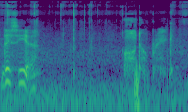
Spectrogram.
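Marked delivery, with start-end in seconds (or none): 2.5-3.5 soft, breathy, gentle whisper. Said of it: "I don't know why I'm whispering".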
